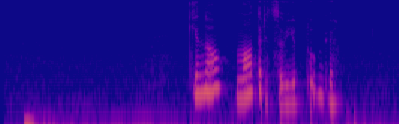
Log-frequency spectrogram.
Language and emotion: Russian, sad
